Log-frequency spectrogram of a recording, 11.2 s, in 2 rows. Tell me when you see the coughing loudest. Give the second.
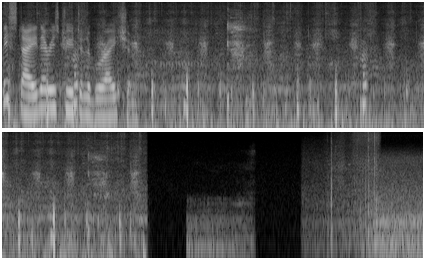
3 s.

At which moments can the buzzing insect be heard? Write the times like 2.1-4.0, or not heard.
0.0-7.6, 9.6-11.2.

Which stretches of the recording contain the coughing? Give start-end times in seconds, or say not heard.
3.0-3.5, 6.8-7.2.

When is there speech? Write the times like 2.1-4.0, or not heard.
0.0-1.9.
